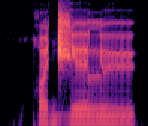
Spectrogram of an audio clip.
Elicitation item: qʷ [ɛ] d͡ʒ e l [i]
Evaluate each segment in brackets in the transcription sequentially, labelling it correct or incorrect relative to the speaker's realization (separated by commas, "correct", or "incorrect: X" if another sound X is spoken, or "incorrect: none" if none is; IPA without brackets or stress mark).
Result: correct, incorrect: y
